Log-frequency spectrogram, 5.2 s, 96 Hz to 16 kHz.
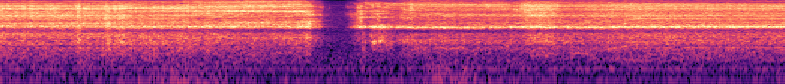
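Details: Loud, continuous high-pitched whine with one brief drop, then it resumes: a dental implant drill preparing sites in the upper right jaw of a 71-year-old woman with periodontal tooth loss, near the sinus and fresh extraction sockets.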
